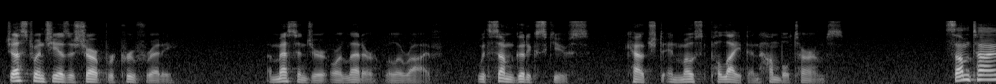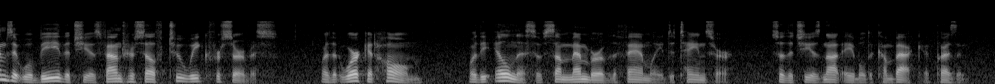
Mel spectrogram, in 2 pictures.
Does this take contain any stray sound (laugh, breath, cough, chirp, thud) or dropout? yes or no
no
